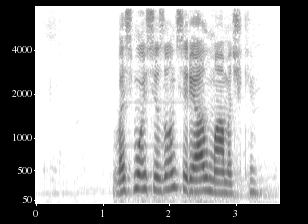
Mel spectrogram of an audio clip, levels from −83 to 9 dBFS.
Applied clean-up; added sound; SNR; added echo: neural separator model SepFormer DNS4.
